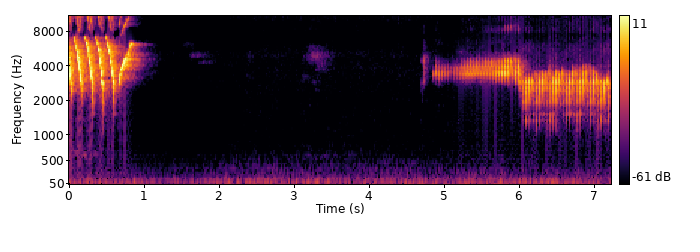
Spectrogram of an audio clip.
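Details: Canary singing in the cuit-cuit ngerol style, played as a lure to prompt lazy canaries to sing. A quick burst of repeated buzzy notes opens, then a pause, then a long high rolling trill that drops lower near the end.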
